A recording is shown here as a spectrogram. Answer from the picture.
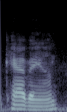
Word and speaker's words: Kavan: I was told that or KAVAN, because the A is supposed to be pronounced like cat, so KAVAN.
